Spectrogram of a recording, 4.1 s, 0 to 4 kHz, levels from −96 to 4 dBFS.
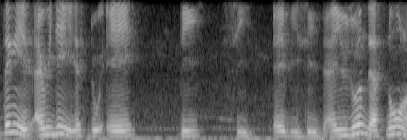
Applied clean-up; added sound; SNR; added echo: none; none; none; none.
